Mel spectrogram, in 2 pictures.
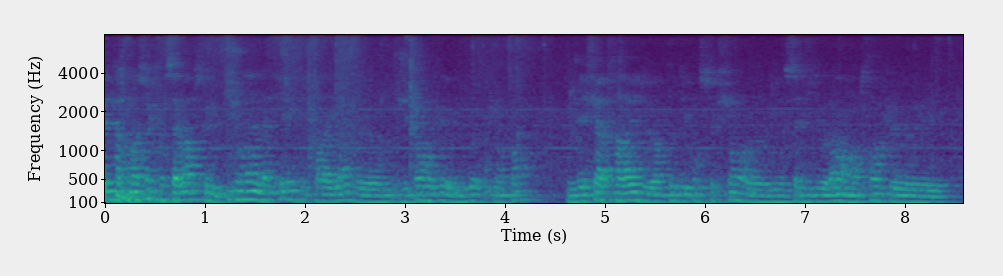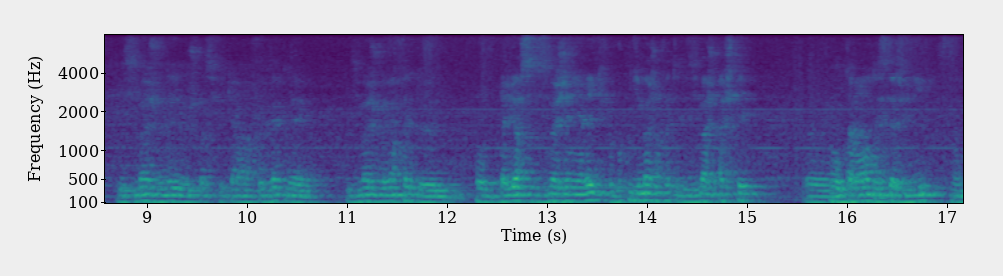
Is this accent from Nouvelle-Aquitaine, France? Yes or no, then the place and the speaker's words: yes; Nouvelle-Aquitaine, France; accent: South Charentais; Ouais, j'ai un accent du Charentais du Sud, peut-être.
